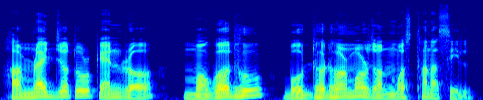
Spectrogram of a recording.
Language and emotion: Assamese, neutral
